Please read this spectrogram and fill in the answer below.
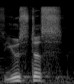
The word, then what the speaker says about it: Eustace: It looks like justice, but it's pronounced Eustace.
